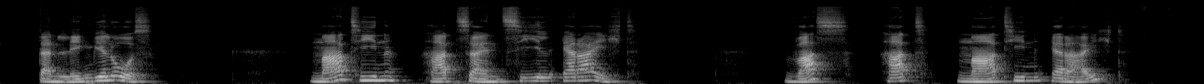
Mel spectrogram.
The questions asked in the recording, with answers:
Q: Was hat Martin erreicht?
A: Sein Ziel natürlich.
